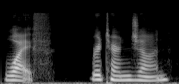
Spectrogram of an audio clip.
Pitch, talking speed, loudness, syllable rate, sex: 200 Hz, 100 wpm, -17 LUFS, 3.6 syllables/s, female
